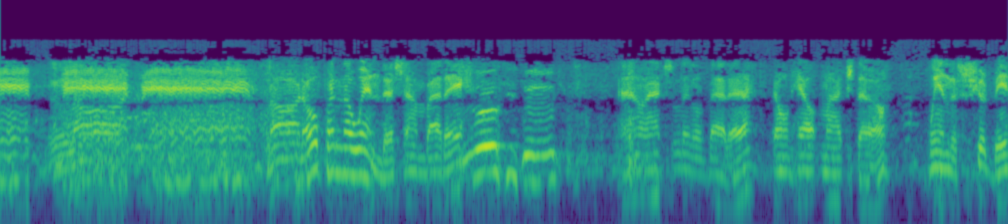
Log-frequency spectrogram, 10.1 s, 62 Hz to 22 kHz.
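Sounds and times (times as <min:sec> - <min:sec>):
goat bleating in a courtroom: 0:00.0 - 0:02.6
laughter: 0:00.0 - 0:06.7, 0:08.7 - 0:09.8
speech: 0:03.1 - 0:10.0.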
